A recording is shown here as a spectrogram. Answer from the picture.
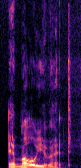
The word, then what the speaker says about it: emolument: He wrote about this in his Federalist Papers, one of his Federalist Papers, about the whole emolument. How do you say that? – Emolument.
